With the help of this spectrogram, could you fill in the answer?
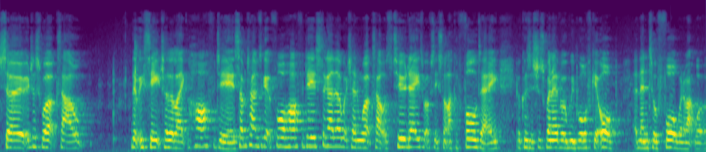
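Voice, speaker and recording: A woman speaks at a very fast pace with a medium pitch and fairly even intonation. Noticeable background noise sits behind her. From eastern England. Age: 30s. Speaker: YouTuber. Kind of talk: casual Q&A chat. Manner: loud.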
